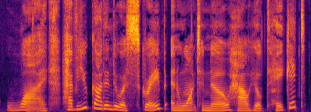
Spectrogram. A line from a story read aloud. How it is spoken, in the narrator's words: asked Joe rather sharply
